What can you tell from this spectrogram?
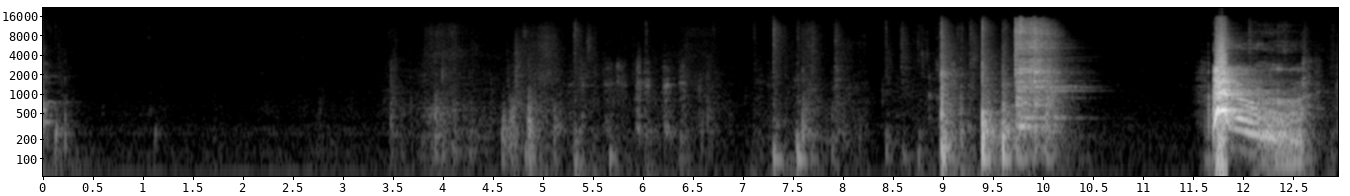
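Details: Maple, a German Shepherd Husky mix, wears a reusable diaper indoors while in heat. After long near-silence come breathy huffs and snorts, then one short, loud, harmonic grumbling vocalization near the end, set against a quiet small room.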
